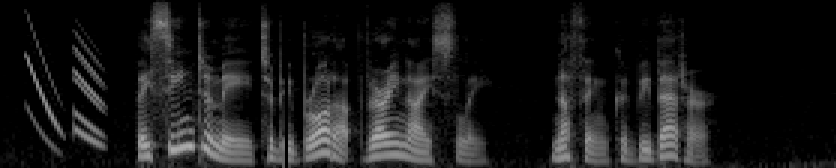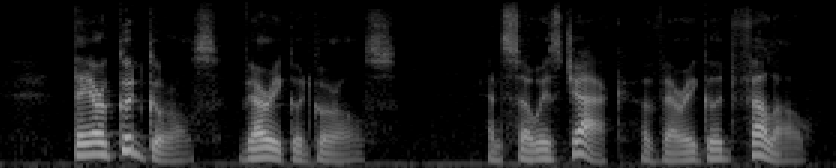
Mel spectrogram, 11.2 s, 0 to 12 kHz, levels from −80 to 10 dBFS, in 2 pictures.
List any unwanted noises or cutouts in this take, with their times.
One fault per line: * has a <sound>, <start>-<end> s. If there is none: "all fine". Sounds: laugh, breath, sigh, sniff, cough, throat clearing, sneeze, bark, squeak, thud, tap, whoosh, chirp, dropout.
* has a chirp, 0.2-0.7 s
* has a dropout, 1.9-1.9 s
